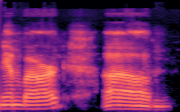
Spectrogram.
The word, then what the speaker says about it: Nembhard: Jessica Gordon Nembhard, silent B there.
